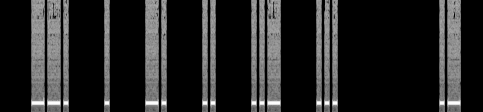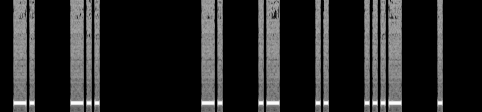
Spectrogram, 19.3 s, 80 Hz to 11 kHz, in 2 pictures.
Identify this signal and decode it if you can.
Morse code, heard as a keyed tone, about 15 wpm, spaced as for 8 wpm, 1000 Hz. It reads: GENIUS AND NAIVE
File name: qotdfiles / 8wpm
